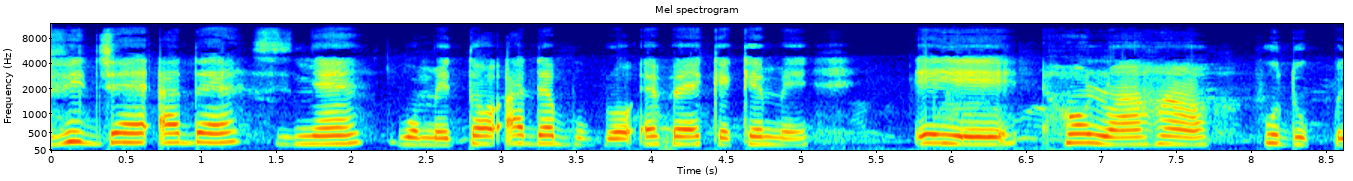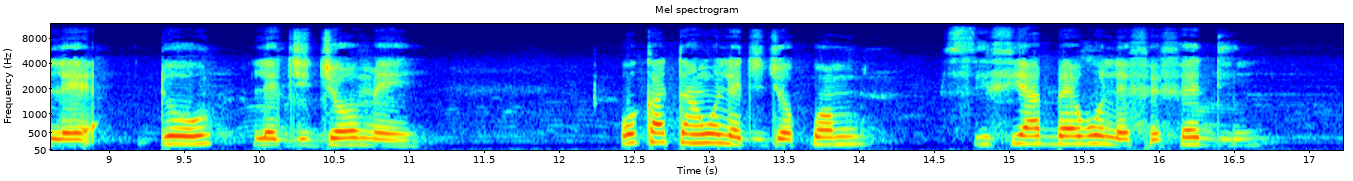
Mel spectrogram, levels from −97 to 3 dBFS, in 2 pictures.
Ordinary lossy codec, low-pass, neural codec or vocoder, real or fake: MP3, 64 kbps; 10.8 kHz; none; real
